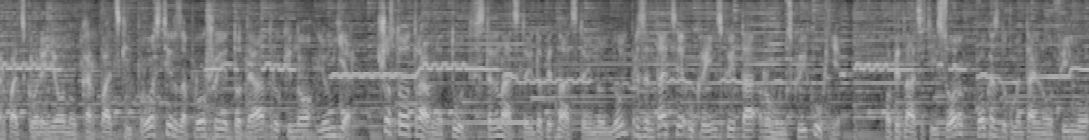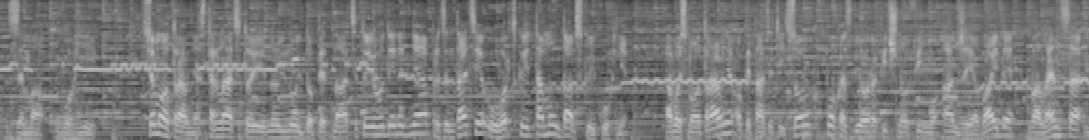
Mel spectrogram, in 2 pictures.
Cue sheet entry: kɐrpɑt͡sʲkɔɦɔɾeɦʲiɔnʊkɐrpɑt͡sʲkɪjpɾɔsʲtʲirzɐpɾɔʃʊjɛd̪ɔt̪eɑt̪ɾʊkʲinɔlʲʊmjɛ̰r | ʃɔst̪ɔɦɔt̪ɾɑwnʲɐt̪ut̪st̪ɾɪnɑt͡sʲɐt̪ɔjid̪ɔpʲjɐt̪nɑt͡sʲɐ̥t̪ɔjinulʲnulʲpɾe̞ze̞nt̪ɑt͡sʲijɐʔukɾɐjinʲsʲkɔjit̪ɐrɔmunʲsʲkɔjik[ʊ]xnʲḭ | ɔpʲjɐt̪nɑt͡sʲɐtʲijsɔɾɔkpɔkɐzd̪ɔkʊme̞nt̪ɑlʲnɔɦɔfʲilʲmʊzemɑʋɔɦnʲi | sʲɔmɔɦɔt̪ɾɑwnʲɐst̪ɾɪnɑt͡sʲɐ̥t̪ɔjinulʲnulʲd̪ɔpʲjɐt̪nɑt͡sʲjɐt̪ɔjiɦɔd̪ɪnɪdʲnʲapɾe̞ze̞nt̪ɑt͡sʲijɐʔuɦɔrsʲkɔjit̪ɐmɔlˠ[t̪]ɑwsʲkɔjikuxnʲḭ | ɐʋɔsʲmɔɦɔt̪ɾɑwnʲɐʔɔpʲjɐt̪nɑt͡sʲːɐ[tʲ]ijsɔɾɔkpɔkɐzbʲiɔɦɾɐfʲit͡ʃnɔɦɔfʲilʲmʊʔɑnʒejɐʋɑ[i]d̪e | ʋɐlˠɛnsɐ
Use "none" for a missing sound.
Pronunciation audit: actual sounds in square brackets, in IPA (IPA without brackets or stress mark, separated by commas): u, d̪, tʲ, j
